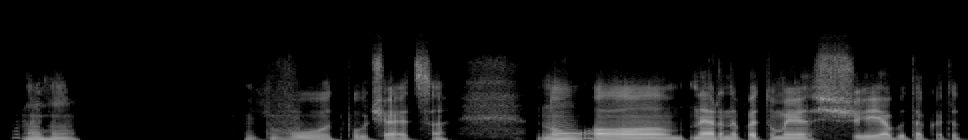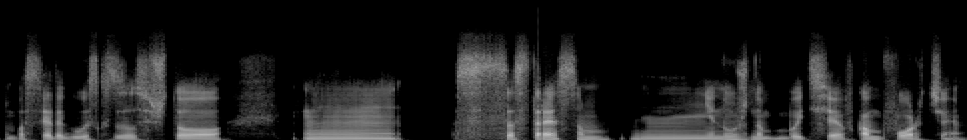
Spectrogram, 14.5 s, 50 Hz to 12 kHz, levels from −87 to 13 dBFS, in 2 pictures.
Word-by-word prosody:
Мгм. 120 -4 -5 1.2
В 115 - -14 0.2
вот 105 -1 -6
получается. - - -5 0.7
Ну, 155 +3 0
а, 110 -3 +5
наверное, 115 0 +2
поэтому 115 +1 -2
я 110 0 +2
ща 110 - -3
я 110 -1 +1
бы 110 +1 -8
так, 105 0 -9
этот, - - -14
напоследок 110 +1 -1
высказался, 110 -1 -4
что, 105 -1 +4 0.6
м, 110 -1 0 0.4
с - - -3 0.3
со 120 - +4
стрессом 125 -2 +4
не 110 0 -3
нужно 120 0 -2
быть, 110 +2 -4
э, 115 -1 +5
в 105 - -13
комфорте. 115 -1 +1
110 Hz, 110 wpm, -24 LUFS, 110-115 Hz, 1.2 s, а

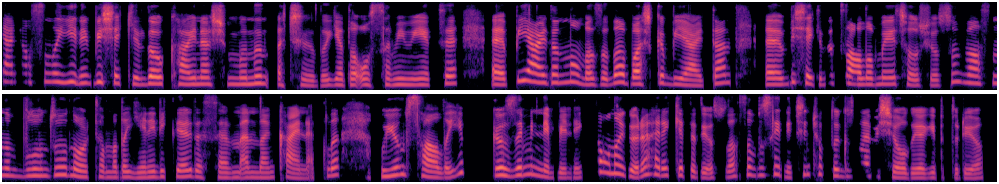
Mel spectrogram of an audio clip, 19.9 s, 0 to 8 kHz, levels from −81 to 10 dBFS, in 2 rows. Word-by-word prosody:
Yani 295 -1 -1
aslında 295 +1 -7
yine 275 -3 0
bir 285 - +4
şekilde 235 -4 +5
o 225 0 +3
kaynaşmanın 215 +2 +2
açığını 175 -3 0
ya 190 -1 0
da 195 - 0
o 195 - -1
samimiyeti, 195 +4 -1 0.4
eee, 200 -1 +7
bir 330 - 0
yerden 270 -3 +4
olmasa 205 -6 -2
da 275 +1 +3
başka 220 +1 +3
bir 215 - -2
yerden, 185 +8 +1 0.4
eee, 205 0 +5
bir 290 - -1
şekilde 225 -5 +1
sağlamaya 215 -1 +1
çalışıyorsun 185 - -3
ve 260 - -2
aslında 240 -3 -4
bulunduğun 230 +3 -3
ortama 190 -3 -3
da 185 - -1
yenilikleri 185 +4 -2
de 195 -2 -5
sevmenden 170 0 -3
kaynaklı 170 - 0 0.4
uyum 240 +6 0
sağlayıp 190 - 0 0.2
gözleminle 245 -2 +2
birlikte 160 - -4
ona 310 -4 +1
göre - - +2
hareket 245 -4 -1
ediyorsun. 165 0 -4
Aslında 235 +5 -7
bu 250 - -8
senin 275 -9 -1
için 270 +10 -2
çok 285 -3 -8
da 225 - 0
güzel 215 +1 -5
bir 195 - 0
şey 170 - +7
oluyor 160 0 +1
gibi 165 +1 -5
duruyor. 150 0 -3
215 Hz, 165 wpm, -23 LUFS, 185-250 Hz, 0.4 s, eee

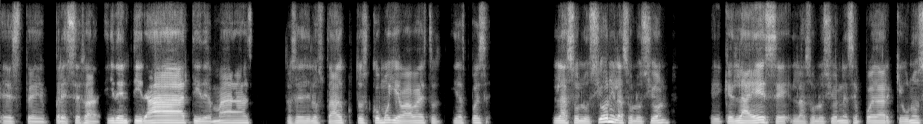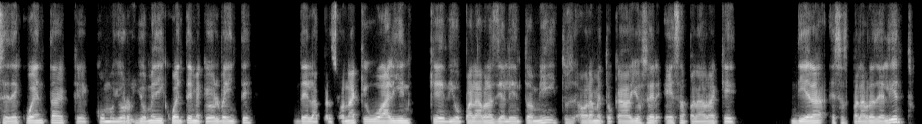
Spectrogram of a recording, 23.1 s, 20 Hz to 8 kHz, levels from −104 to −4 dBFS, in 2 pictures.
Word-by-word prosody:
este, 110 -3 -4
prece 120 +1 +1
o - - -6
sea, 120 -5 -1
identidad 140 +2 +6
y 125 - 0
demás. 135 +5 -1 0.4
Entonces, 125 +1 -4
el 125 - -2
obsta 120 +1 -2
entonces, 130 -1 -4
cómo 140 +2 +2
llevaba 130 -2 +1
estos. 125 -2 -6 0.2
Y 125 - -6
después 130 +3 -5 0.8
la 130 -1 +2
solución, 130 - +4
y 190 - +6
la 140 -4 +2
solución, 130 +3 -2 0.5
eh, 120 -1 -9
que 120 - -2
es - - 0
la 130 -2 +4
S 140 -5 +4
la 120 -1 -6
solución 120 +3 -4
se 130 - -5
puede 125 0 -2
dar 125 -1 -2
que - - -8
uno 130 +4 +1
se 120 -4 -1
dé 115 0 -1
cuenta 130 +1 0
que 105 -2 -7
como 105 0 0
yo 110 +1 0
ri 120 -2 -5
yo 120 -1 -1
me 130 - +3
di 130 0 +3
cuenta 125 +1 0
y - - +3
me 125 - +2
quedó 110 - 0
el 120 - 0
20 120 +4 -2 0.5
de 115 +1 -2
la 110 -2 -1
persona 120 +6 -2
que 115 - -9
hubo, 120 +2 +1
alguien 125 +1 +2 0.2
que 110 -3 +1
dio 110 +1 -1
palabras 120 0 -1
de 115 - -1
aliento 110 +3 -2
a 120 - -1
mí, 140 +6 0
entonces, 115 -3 -13
ahora 120 +1 -2
me 125 -1 0
tocaba 115 0 -3
yo 125 0 -1
ser 125 +1 -2
esa 125 +1 -3
palabra 110 +1 -4
que 105 -1 -4 0.7
diera 120 +1 +2
esas 120 -2 -6
palabras 115 +2 -2
de 120 - 0
aliento. 170 +8 +1
125 Hz, 200 wpm, -23 LUFS, 115-130 Hz, 0.8 s, identidad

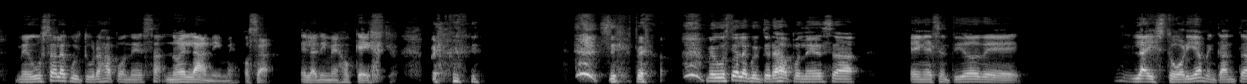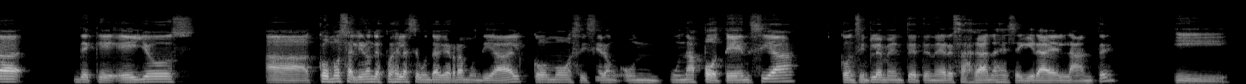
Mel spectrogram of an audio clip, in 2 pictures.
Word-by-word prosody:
me 115 0 0
gusta 140 +7 +2
la 170 - +5
cultura 125 -2 -2
japonesa, 110 -5 -4
no 110 +2 +2
el 115 -1 +5
anime, 80 -7 +3
o - - -8
sea, - - -3 0.3
el 105 -1 -2
anime 100 0 -1
es - - -8
okey, 445 0 +2 2.3
sí, - - +2 0.2
pero - - +4 0.6
me 155 - +5
gusta 160 +5 +6
la 170 - +8
cultura 145 0 +5
japonesa 130 0 +3 0.5
en 120 0 +2
el 115 -1 +1
sentido 125 +3 0
de 105 -5 0 0.9
la 140 -4 +4
historia, 125 +4 +3
me 130 -6 -5
encanta 125 - +2 0.4
de 115 -1 -4
que 110 -1 -1
ellos, 125 +2 -2 0.7
ah, 95 -3 -1
cómo 135 0 +1
salieron 120 -2 -1
después 120 0 -3
de 125 - 0
la 120 - -1
Segunda 110 -2 -3
Guerra 110 +1 -3
Mundial, 100 +5 -3
cómo 110 0 -6
se 100 0 -11
hicieron 105 +1 -8
un 100 -3 -10
una 110 +1 -5
potencia 140 +10 0 0.4
con 105 -1 -4
simplemente 105 0 -4
tener 95 -1 -5
esas 100 - -5
ganas 100 +2 -1
de 105 - -9
seguir 95 0 -3
adelante, 90 -2 -2 0.5
y 80 -5 -8
110 Hz, 135 wpm, -24 LUFS, 100-125 Hz, 2.3 s, la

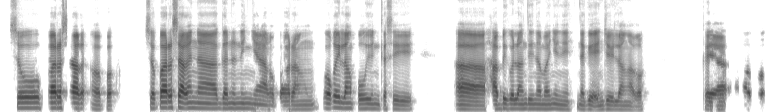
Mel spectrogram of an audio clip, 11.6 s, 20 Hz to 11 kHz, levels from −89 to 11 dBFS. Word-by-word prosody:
So 155 0 0
para 155 0 +7
sa 150 -2 +5
'kin - - -3
opo, 290 - -4 0.4
so 145 - -2
para 160 +1 +7
sa 160 -3 +7
akin 155 +1 +1
na 150 0 +3 0.2
ganonin 145 0 -3
niya 130 -3 0
ako, 115 - -8
parang 115 0 -2 0.3
okey 150 +3 +2
lang 150 -1 +1
po 135 +1 -2
yun 135 -1 -6
kasi, 120 -1 -5 0.6
ah, 115 -3 +4
hobby 130 +2 +2
ko 135 - 0
lang 135 -1 -1
din 135 - -4
naman 130 0 -4
'yon 130 - -6
eh, 115 - -10
nag-eenjoy 115 0 -2
lang 110 -1 -3
ako. 100 -2 -6 0.8
Kaya 110 -1 +2 0.3
opo. 290 -2 -6
130 Hz, 165 wpm, -23 LUFS, 120-150 Hz, 0.8 s, para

